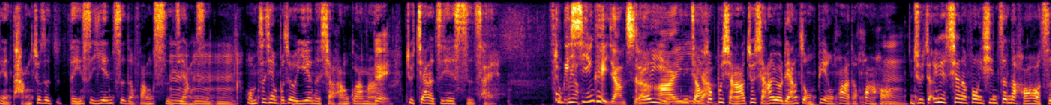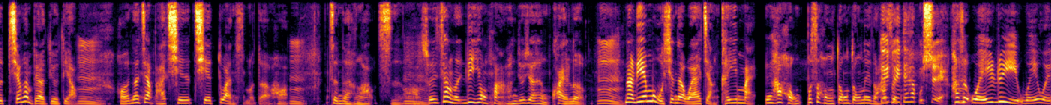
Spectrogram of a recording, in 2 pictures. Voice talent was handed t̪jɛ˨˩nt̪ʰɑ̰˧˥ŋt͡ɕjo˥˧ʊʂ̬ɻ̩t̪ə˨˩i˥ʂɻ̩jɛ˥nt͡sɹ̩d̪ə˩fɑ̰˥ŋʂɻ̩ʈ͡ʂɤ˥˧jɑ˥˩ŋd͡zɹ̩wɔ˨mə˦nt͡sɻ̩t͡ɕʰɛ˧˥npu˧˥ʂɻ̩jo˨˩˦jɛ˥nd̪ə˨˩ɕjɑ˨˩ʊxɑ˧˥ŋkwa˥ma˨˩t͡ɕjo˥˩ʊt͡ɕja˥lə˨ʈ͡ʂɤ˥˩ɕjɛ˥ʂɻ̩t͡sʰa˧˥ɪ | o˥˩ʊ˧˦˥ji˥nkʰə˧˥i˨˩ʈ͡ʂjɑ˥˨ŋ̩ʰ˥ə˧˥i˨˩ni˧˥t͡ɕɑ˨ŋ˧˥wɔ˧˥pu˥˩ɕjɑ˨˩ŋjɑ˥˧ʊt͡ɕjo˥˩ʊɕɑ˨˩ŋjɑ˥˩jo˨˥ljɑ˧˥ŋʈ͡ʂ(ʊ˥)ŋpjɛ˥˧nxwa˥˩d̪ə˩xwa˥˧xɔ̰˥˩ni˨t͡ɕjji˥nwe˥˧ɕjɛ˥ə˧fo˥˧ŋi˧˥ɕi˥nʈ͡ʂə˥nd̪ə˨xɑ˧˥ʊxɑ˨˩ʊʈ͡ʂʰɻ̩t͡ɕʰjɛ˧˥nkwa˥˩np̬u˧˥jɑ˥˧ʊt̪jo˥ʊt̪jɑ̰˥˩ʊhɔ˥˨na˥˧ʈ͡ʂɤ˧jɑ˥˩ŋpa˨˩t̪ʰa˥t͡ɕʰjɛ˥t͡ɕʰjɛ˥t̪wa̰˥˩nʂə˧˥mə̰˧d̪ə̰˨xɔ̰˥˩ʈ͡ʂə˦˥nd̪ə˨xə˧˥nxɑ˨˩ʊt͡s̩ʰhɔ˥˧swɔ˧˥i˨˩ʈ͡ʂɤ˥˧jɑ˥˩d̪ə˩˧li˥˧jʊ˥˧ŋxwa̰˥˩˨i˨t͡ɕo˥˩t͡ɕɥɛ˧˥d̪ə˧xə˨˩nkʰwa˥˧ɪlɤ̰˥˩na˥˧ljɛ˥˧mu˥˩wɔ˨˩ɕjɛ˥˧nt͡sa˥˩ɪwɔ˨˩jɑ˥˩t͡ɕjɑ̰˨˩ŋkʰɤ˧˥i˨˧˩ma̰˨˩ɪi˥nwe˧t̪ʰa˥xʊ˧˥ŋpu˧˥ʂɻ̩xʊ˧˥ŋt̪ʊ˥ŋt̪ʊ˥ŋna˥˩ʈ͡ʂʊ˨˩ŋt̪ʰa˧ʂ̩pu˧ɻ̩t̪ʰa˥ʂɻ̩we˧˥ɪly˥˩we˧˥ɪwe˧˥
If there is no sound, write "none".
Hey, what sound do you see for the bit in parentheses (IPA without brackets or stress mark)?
ʊ˨˩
